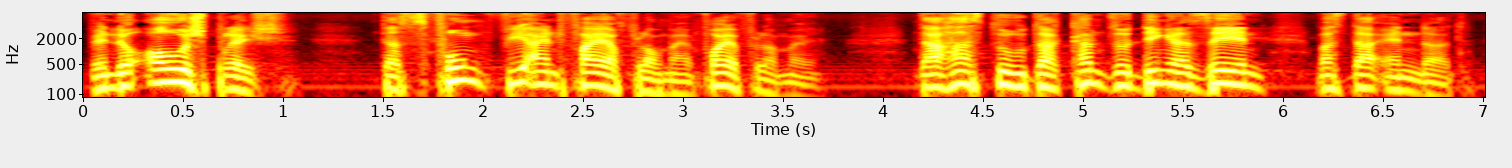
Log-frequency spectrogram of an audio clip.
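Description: Preacher guy, fairly high voice, intense sermon, gets loud, dry recording. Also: animated, unhurried, no room sound. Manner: non-native German, intense, rising to loud exhortation. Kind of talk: sermon and closing prayer.

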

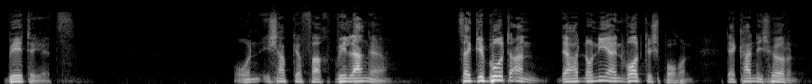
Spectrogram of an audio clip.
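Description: A man from Sri Lanka preaching a sermon in with grammar slips, telling a story, then turning loud and emphatic. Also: mid-range voice, very animated, unhurried, long pauses, dry recording, clean studio sound. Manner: non-native German with grammar slips.

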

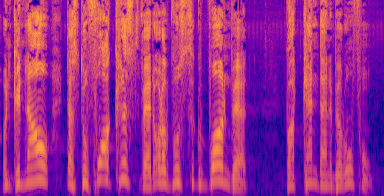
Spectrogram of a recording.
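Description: A man preaching a sermon in a language that is not his first, emphatic and swinging between loud and quiet. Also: sits high, expressive, moderate pace, no room sound, clean studio sound.

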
